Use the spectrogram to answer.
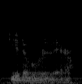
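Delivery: whisper. Acted. Talking to a stuck die piece.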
